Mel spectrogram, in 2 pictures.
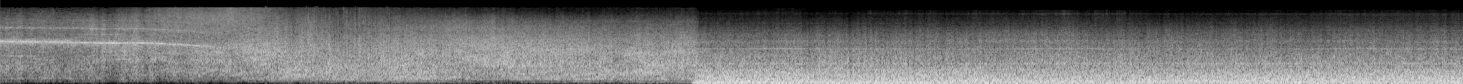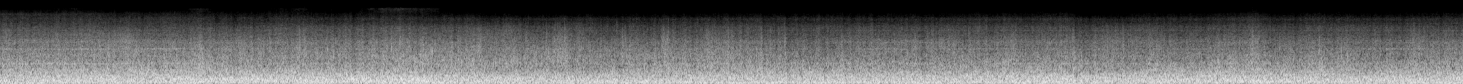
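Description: A jet fighter flies past low with a falling jet-engine whine. About seven seconds in this gives way abruptly to the steady, close-up turbine whine and rotor noise of a helicopter descending onto a carrier deck.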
